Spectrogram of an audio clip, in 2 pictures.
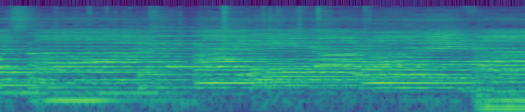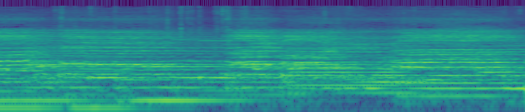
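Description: Mixed youth choir of boys and girls singing a hymn in harmony, with sustained chords held about a second each.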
